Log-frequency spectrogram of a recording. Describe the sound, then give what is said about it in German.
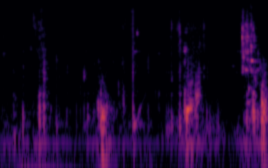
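Someone takes a sip of a drink: faint, soft mouth and swallowing noises, a few short slurps spread across the quiet moment. “Entschuldigung, ich brauche einen Schluck.”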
